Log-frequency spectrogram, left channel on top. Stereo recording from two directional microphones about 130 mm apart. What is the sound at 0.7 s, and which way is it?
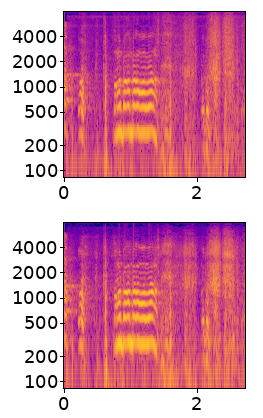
Speech, 10° left (ahead or behind).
